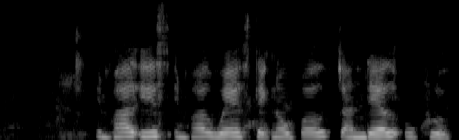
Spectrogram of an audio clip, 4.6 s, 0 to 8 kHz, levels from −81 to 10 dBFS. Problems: low volume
